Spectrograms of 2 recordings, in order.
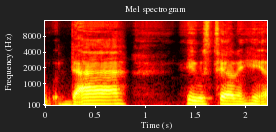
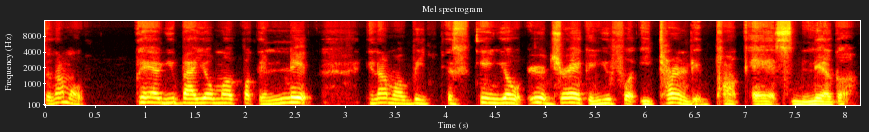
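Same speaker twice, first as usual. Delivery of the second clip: ordinary delivery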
